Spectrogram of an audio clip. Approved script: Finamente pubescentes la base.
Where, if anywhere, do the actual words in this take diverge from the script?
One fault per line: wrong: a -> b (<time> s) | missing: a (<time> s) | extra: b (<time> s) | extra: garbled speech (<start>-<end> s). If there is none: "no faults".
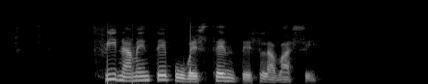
no faults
